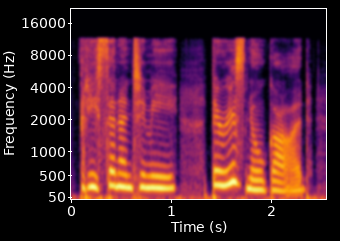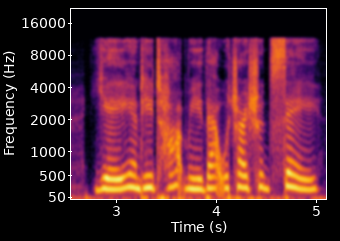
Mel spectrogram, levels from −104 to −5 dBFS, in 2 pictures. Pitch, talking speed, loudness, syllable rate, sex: 235 Hz, 225 wpm, -15 LUFS, 5.0 syllables/s, female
